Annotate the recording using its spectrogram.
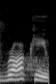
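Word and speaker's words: ROCI: thought um that these Rocky works it's r o CI is pronounced Rocky are were interesting words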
